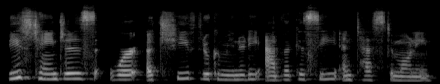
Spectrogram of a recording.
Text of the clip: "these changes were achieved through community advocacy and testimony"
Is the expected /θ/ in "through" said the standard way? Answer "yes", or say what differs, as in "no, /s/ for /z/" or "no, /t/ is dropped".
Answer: yes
